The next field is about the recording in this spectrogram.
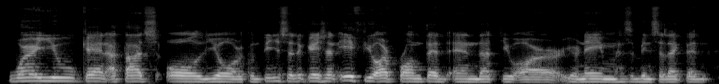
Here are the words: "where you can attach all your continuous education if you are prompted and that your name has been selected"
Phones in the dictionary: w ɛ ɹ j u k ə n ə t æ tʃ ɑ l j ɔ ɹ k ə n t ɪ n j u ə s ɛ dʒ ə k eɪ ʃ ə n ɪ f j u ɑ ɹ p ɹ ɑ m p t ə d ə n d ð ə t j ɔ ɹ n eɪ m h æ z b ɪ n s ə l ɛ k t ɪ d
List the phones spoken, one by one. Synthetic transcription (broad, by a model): w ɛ ɹ j u k ə n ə t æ tʃ ɑ l j ɔ ɹ k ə n t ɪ n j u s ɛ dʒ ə k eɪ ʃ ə n ɪ f j u ɑ ɹ p ɹ ɑ m p t ə d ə n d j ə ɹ j ɔ ɹ n eɪ m h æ s b ɪ n s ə l ɛ k t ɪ d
